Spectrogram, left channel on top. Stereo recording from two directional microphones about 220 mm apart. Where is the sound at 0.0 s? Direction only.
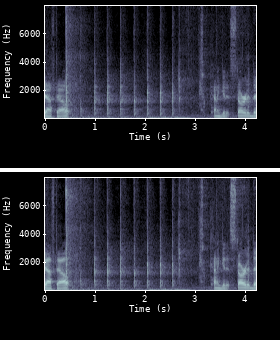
30° right (ahead or behind).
